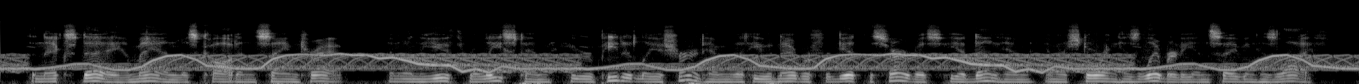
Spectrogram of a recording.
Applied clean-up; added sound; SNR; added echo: none; Musical instrument; 1 dB; none.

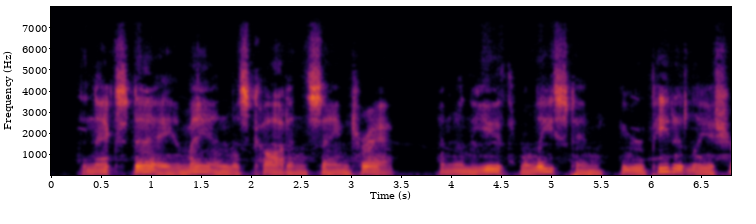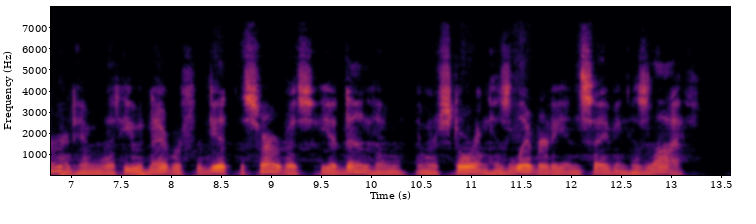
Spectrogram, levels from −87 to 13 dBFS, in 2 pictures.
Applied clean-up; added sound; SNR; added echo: neural mask model DeepFilterNet 3.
